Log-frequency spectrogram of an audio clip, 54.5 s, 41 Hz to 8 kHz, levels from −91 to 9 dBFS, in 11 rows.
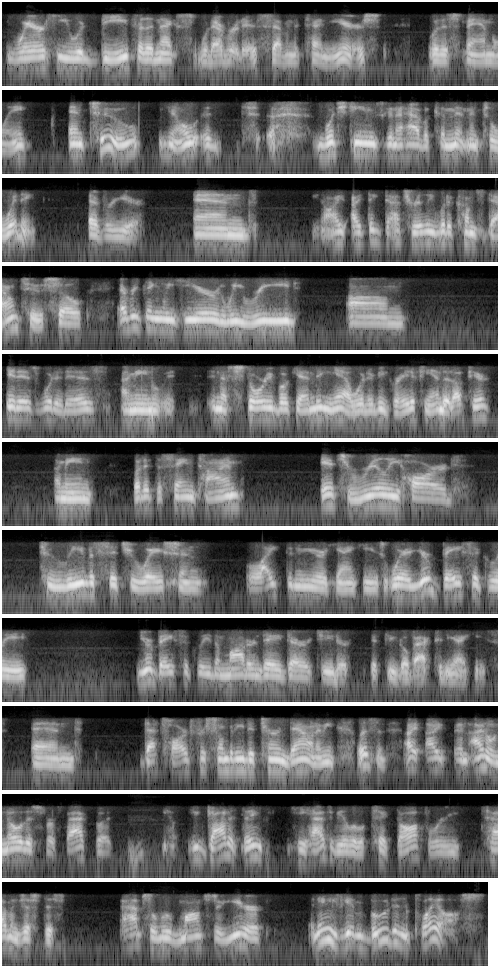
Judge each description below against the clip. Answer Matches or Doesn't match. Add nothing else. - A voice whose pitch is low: Matches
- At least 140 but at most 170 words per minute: Doesn't match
